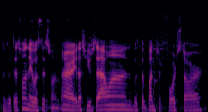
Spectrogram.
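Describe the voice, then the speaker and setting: A man's voice: mid-range voice, fairly even intonation, brisk, sharp tone. A man doing casual livestream gameplay chat, thinking aloud with playful, childish wording. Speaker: game streamer. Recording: faint background noise.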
